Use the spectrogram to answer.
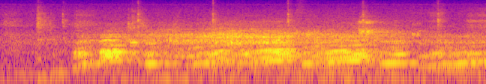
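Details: Sneeze recorded in slow motion: a long, low, drawn-out groaning roar with a rough, buzzing edge and faint clicks.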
